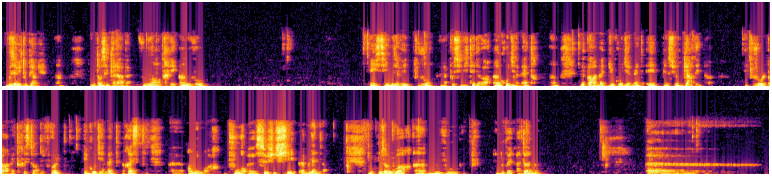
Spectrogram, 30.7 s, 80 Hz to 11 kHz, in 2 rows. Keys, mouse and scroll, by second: 3.1 shift+a, 7.1-10.9 drag, 11.4-13.3 drag, 14.8-16.7 drag, 24.6-26.6 drag.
